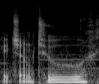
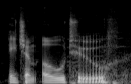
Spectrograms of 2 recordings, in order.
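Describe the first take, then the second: First: It is read without a zero before two. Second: It is read with an O before two.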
